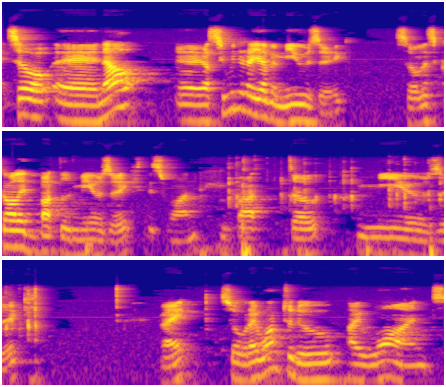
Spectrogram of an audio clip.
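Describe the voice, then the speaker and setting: Sharp, bright-voiced man thinking aloud, slow-paced. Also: medium pitch. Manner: halting, musing, talks to himself. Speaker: game developer live-streamer. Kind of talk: casual live screen-share commentary, thinking aloud. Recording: slightly dull, lo-fi stream audio.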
